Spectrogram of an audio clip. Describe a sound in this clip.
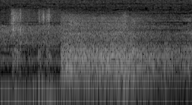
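A train rumbles along steadily.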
